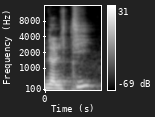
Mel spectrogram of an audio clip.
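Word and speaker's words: Nolte: Alors, je crois qu'on même on prononce Nick Nolti parce que ça prononce à l'américaine.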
